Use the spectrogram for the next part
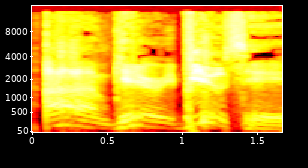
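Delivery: low, drawn-out shouted impression; deep, stretched celebrity voice; Gary Busey. Shown as a demonstration. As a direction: show how it should sound, low and slow. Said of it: "No, it's more like".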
